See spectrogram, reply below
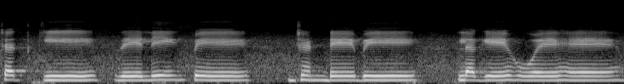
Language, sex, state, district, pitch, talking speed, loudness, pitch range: Hindi, female, Rajasthan, Jaipur, 195 Hz, 85 wpm, -15 LUFS, 195-200 Hz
